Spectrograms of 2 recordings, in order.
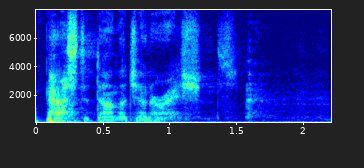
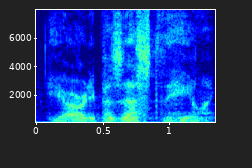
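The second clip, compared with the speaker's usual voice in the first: whisper; 3 semitones lower, 7 dB quieter than usual. Real, not acted. Hushed closing point.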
